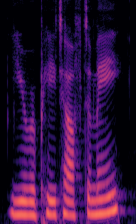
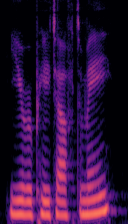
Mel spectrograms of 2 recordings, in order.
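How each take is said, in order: Both takes have the same delivery.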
